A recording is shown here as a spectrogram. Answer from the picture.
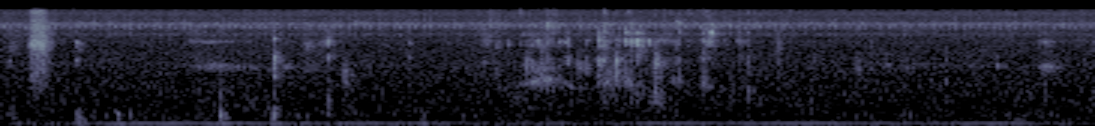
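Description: Faint close-up chewing of chocolate: soft scattered mouth clicks and smacks, over a steady low hum.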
